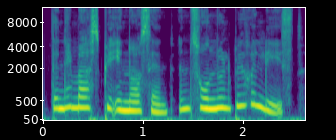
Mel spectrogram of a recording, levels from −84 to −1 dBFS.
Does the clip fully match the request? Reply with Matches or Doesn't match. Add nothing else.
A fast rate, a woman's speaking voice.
Matches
